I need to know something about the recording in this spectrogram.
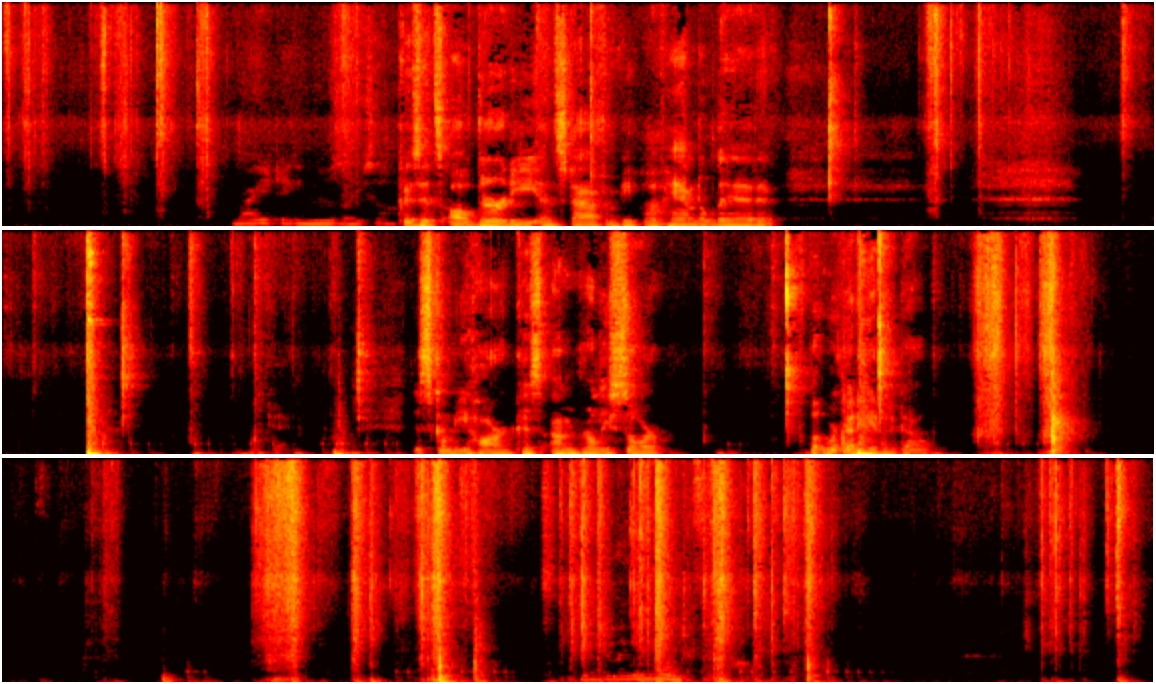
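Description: A knife cuts through crisp cabbage leaves with sharp crunches.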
